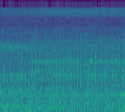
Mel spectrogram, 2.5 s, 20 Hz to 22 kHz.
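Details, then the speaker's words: Second old motor after new 6203ZZ bearings, at 60 Hz: raw scraping hum with a faint steady squeal. Sparks are seen inside and the rotor is making physical contact with the stator, so the rotor is rubbing and the motor is done. "Ooh, I thought I saw a spark in there. It's definitely touching something in there."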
